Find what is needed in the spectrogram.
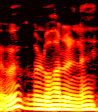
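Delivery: careless, detached, offhand, indifferent tone. Imitating a friend not even looking up from a phone game: imitating someone saying it offhandedly. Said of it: "막 쳐다도 안 보고 그냥 무심하게".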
